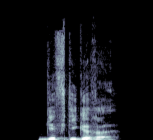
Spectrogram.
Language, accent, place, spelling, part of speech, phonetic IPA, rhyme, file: German, Germany, Berlin, giftigere, adjective, [ˈɡɪftɪɡəʁə], -ɪftɪɡəʁə, De-giftigere.ogg
- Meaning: inflection of giftig: 1. strong/mixed nominative/accusative feminine singular comparative degree 2. strong nominative/accusative plural comparative degree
